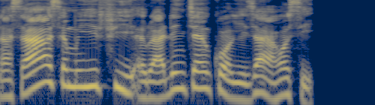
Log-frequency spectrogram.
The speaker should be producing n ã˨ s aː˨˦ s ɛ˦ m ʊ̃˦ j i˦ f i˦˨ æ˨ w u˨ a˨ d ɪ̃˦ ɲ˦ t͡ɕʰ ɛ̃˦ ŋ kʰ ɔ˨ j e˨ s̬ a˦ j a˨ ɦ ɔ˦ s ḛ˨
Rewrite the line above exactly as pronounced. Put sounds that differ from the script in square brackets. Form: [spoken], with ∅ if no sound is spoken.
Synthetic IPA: n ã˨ s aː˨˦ s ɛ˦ m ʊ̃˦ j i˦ f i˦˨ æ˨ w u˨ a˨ d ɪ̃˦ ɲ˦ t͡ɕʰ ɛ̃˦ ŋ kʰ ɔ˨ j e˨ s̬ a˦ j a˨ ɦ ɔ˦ s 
